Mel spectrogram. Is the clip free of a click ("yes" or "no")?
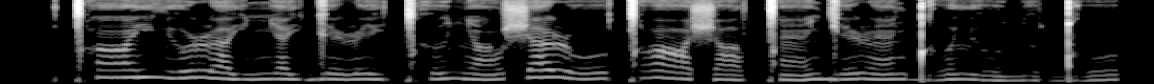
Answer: no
